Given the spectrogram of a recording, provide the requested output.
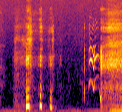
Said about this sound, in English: Uh-oh, here the hell, here comes the cat. Oh, crap. Okay, she's climbing up onto the kitty condo, so maybe she's gonna pretend that I don't exist.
